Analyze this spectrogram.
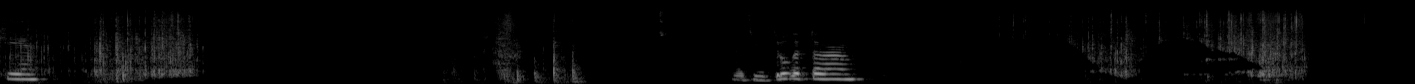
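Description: Plastic packaging rustles and crinkles in hands.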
